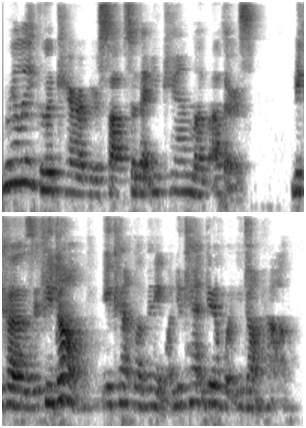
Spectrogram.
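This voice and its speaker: Audible room echo surrounds a woman talking at a moderate pace. Her pitch is medium and varies in an ordinary way. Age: 60s. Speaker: near-death experiencer, yoga teacher and author. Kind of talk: interview testimony.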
